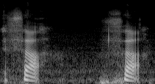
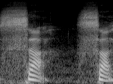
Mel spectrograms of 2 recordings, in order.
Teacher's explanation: بہت سے لوگ اس طرح پڑھتے ہیں سا سا، سین کی آواز نکالتے ہیں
